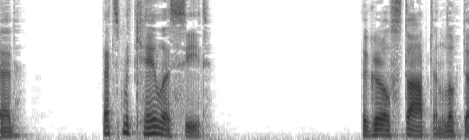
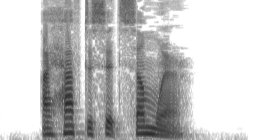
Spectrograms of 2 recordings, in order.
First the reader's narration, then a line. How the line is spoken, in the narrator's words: the girl said to Tina in a firm, calm voice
